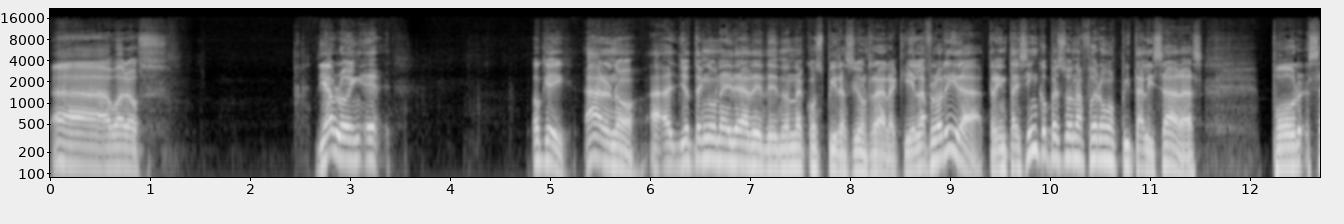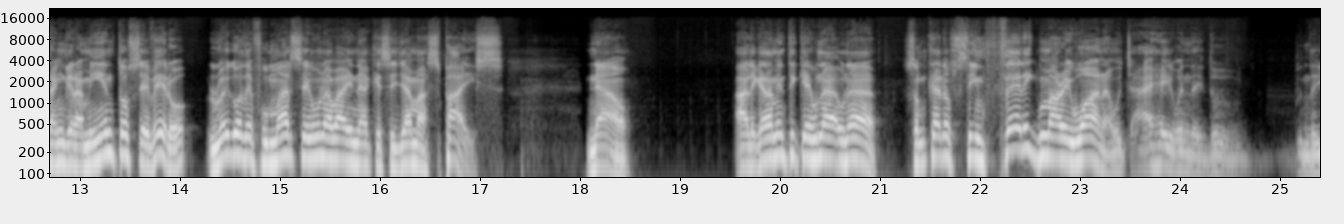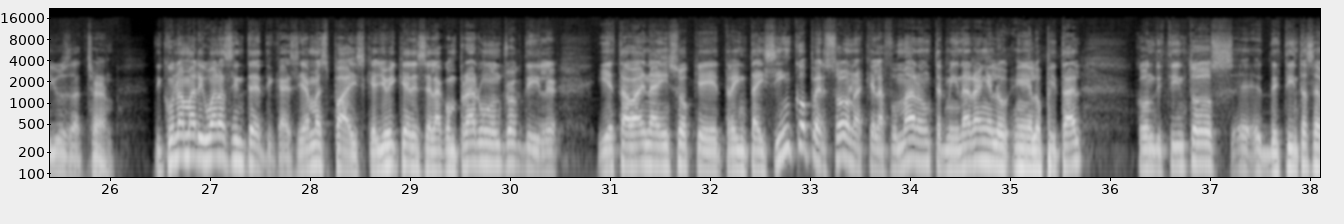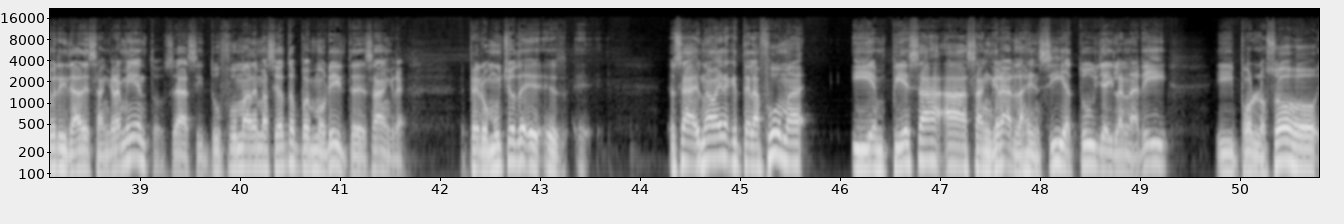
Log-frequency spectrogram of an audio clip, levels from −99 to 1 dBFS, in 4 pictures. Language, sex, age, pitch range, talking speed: Spanish, male, 50-69, 100-140 Hz, 170 wpm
